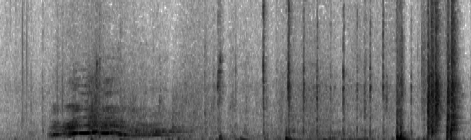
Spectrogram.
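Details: Yakutian Laika puppies give a drawn-out whining cry that rises and then falls, followed by scattered clicks and knocks.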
